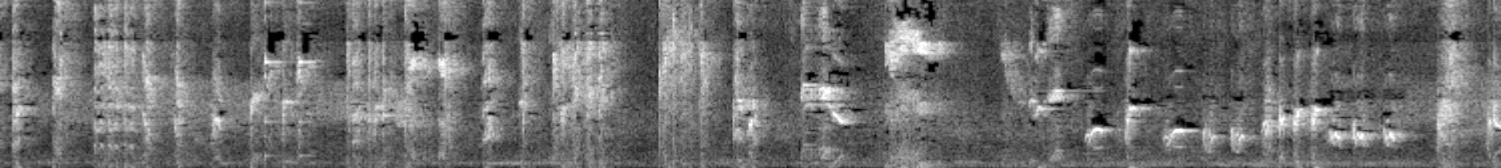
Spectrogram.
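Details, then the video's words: Chestnut-capped thrush (Zoothera interpres) singing a fast, varied stream of high chirps, twitters and short whistled phrases, with soft rustling and wing-flutter sounds throughout. "Anis Kembang Gacor Dorr Buka Isian"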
